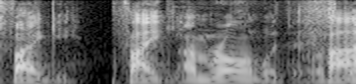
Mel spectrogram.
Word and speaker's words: Feige: say yeah working there we'll make sure we pronounce it our new Canon I don't wanna get it it's Feige Mike I'm rolling with this tigey that's what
